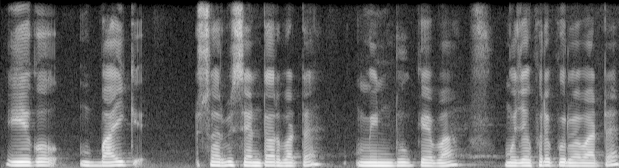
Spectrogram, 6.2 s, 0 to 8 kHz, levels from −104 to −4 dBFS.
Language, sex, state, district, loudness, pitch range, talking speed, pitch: Bhojpuri, male, Bihar, Muzaffarpur, -15 LUFS, 140-155 Hz, 115 wpm, 145 Hz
